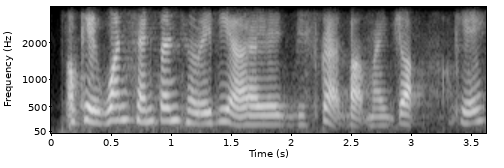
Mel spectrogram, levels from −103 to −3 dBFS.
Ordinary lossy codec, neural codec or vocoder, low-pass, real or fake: Opus, 32 kbps; codec, 16 kHz in and 24 kHz out, 1.1 kbps, FireRedTTS-2 codec; 3.6 kHz; fake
